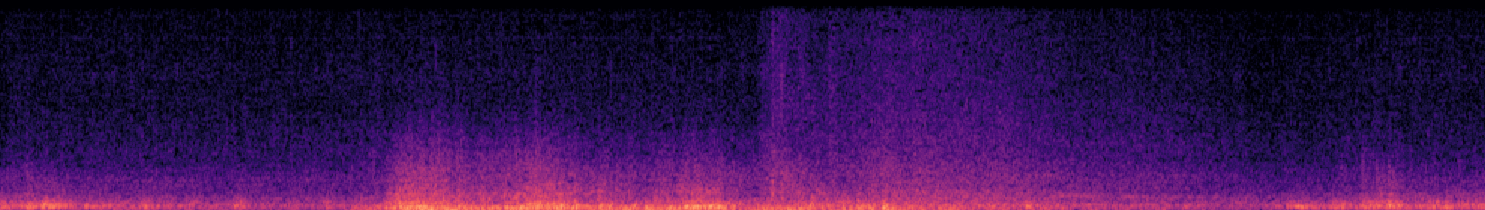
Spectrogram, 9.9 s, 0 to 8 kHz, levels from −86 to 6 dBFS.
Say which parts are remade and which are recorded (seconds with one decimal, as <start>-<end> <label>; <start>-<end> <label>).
0.0-6.2 recorded; 6.2-6.7 remade; 6.7-9.9 recorded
